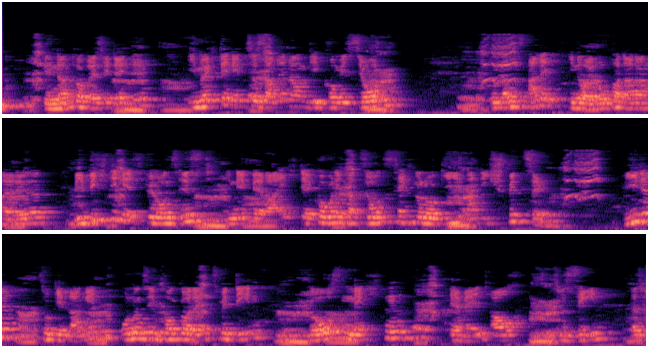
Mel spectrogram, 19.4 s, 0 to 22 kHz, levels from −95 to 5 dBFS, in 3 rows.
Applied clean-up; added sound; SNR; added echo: classical method WPE with log-MMSE.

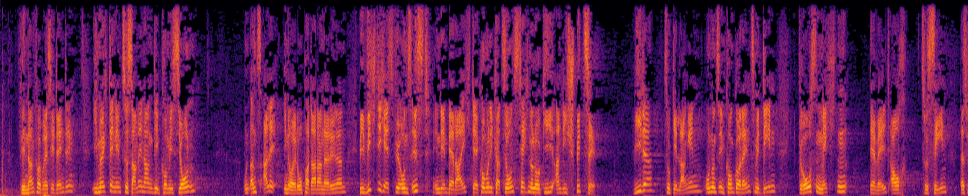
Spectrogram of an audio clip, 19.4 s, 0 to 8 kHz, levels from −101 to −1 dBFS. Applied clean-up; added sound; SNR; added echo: none; none; none; none.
